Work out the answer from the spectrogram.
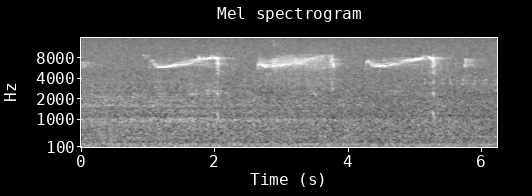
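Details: Barred owl fledglings begging as parents feed them at a park in Polk County, Iowa, in July 2017: three harsh, breathy screeches, each rising and ending sharply about a second apart, then a brief fourth, over low rumbling noise.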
